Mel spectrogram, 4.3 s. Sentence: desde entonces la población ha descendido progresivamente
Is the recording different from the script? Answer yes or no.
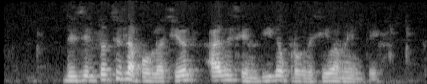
no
